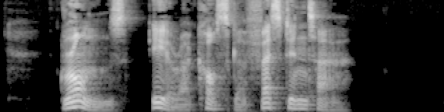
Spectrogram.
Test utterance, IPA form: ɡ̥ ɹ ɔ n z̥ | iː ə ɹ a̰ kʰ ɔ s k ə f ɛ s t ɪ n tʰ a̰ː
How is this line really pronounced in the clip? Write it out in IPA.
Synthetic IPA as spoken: ɡ̥ ɹ ɔ n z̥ | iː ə ɹ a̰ kʰ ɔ s k ə f ɛ s t ɪ n tʰ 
